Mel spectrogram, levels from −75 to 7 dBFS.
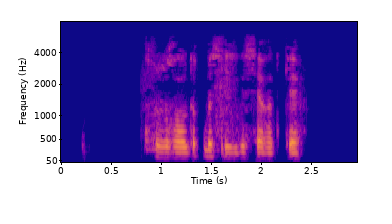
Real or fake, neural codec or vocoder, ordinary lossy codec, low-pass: real; none; MP3, 24 kbps; 7.2 kHz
